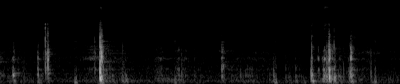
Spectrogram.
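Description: Scattered clicks and light knocks of the camera being handled and tilted, the sharpest about a second in and a short cluster near the end.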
